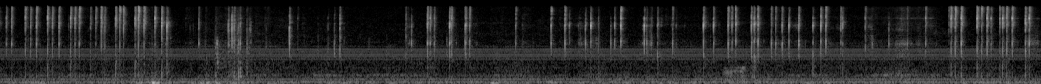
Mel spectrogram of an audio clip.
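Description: A hollow, apparently empty red glazed ceramic mug lettered "Merry Christmas" is held in the hands and tapped with long nails on its outer wall and rim. The result is a rapid, irregular run of sharp, bright clicks that die out almost instantly, over a faint steady hum.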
